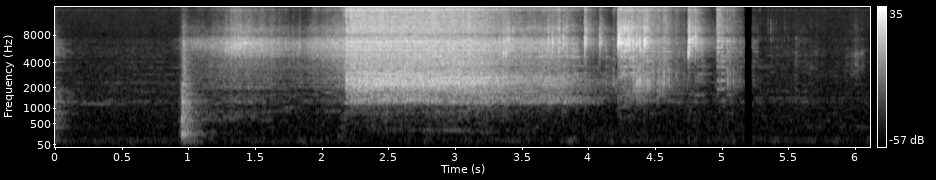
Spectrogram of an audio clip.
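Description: Dry-roasted urad dal poured out of a stainless steel kadai onto a plate: a knock about a second in, then a loud rattling pour of the lentils for about two seconds, ending in a few sharp taps.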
